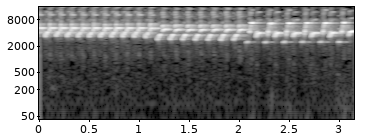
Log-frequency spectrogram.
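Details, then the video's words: Contest-style 'limpio' song of a European goldfinch, used for tutoring young goldfinches: rapid, bright twittering trills of repeated notes, shifting partway into a higher, thinner run of clipped notes. "Canto Limpio del Jilguero | Chant chardonneret"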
